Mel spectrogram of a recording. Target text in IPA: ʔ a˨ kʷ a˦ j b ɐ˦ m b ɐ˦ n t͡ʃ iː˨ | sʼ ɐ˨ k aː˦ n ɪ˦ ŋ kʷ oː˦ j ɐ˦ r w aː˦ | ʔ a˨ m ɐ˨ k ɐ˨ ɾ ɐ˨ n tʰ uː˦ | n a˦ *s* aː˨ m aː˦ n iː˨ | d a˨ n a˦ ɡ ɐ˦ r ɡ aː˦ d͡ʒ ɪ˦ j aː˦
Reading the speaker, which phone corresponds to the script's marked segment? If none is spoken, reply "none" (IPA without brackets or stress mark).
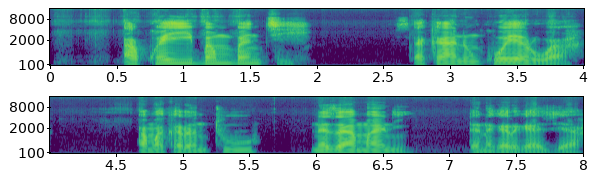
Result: z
